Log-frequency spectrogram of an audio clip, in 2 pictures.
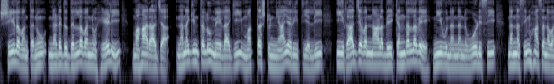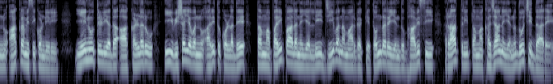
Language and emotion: Kannada, neutral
